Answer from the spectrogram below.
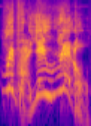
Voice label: Sniper positive vocalization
